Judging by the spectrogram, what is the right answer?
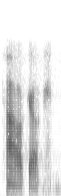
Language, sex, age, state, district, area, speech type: Malayalam, male, 45-60, Kerala, Kottayam, rural, conversation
